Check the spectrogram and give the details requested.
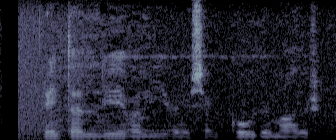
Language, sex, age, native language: Icelandic, male, 13, Lithuanian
